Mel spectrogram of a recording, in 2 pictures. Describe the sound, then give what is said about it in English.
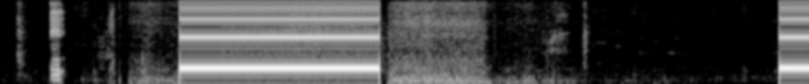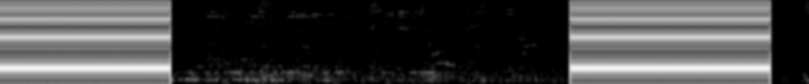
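Telephone ringback tone during a call transfer: three loud two-second bursts of a steady, buzzy tone, each followed by about four seconds of silence, with brief faint clicks and a short rustle near the start. “please hold while I transfer your call.”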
